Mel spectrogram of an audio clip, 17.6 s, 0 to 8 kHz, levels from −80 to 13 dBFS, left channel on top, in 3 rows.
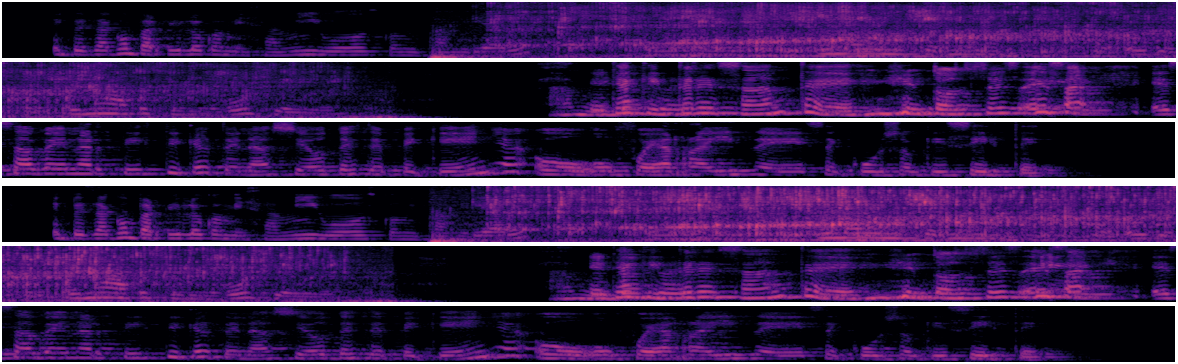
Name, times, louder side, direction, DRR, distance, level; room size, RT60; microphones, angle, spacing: voice 1, 0.2-2.7 3.2-3.8 4.1-8.1 8.8-9.3 11.1-11.4, right 3 dB, 55° right, 1.5 m, -43 dB
Fill (with liquid), 2.1-7.8, right 6 dB, 90° right, 2.3 m, -36 dB
voice 2, 8.6-11.3 11.6-16.9, left 1 dB, 30° left, 2.3 m, -37 dB
19.5 x 7.8 x 7.9 m
head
